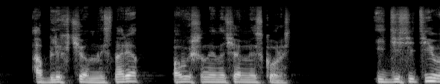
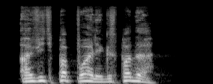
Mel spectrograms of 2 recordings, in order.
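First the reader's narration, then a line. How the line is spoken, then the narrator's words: Joyful shout. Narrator (Russian): радостно крикнул, увидев, как из германского крейсера выбросило огнем и дымом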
